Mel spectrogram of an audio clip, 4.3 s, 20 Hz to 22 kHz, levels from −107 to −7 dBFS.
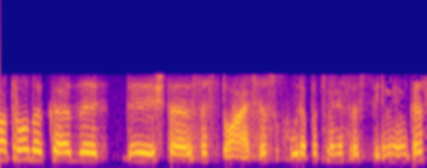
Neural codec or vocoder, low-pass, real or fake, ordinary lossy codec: none; 3.6 kHz; real; AAC, 16 kbps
